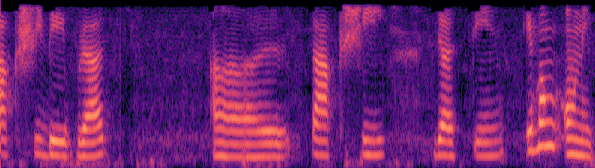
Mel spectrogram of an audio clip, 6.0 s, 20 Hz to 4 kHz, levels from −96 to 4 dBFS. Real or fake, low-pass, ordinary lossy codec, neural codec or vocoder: fake; 3.6 kHz; MP3, 32 kbps; codec, 24 kHz, 6 kbps, HILCodec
